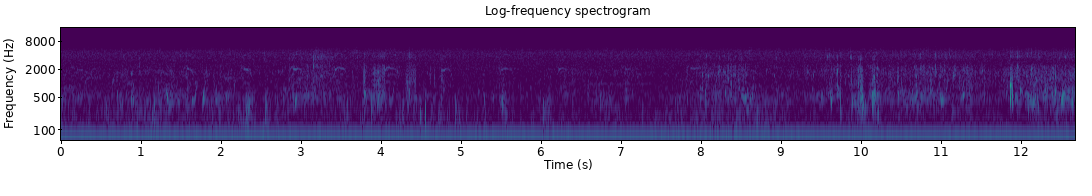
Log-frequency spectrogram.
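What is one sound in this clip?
Small waves lap against a kayak's hull.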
